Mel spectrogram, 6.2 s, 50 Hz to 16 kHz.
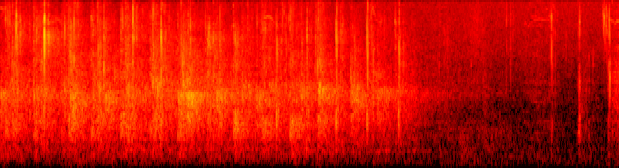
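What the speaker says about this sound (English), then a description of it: "Can we have a huge round of applause for this lucky winner?" Audience applause for a prize winner at the FBS MENA 2022 event, a dense burst of room-wide clapping that thins and fades toward the end.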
